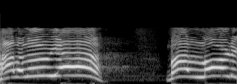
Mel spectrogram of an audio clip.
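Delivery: exultant joyful shout, very high and loud. Preaching a sermon, joyful shouting. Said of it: "excuse me for shouting".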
